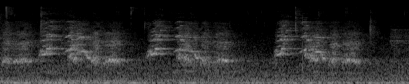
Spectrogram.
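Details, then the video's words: Chachalacas calling: three bursts of harsh, raspy, rhythmic squawks with stacked descending bands, over steady low background noise. "Se me adelantan las chachalacas"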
